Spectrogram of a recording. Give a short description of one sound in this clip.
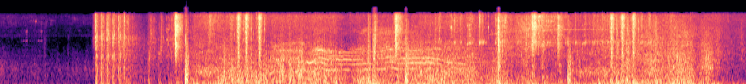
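A flamethrower roars in long bursts.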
